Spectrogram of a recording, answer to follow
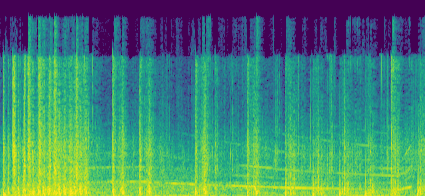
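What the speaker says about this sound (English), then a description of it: "Shots fired!" Loud gunshots are fired during a police chase: a rapid series of sharp, close cracks spaced irregularly across the clip, with a siren-like tone sliding underneath.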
